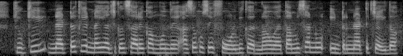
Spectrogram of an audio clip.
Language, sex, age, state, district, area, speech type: Dogri, female, 30-45, Jammu and Kashmir, Samba, urban, spontaneous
